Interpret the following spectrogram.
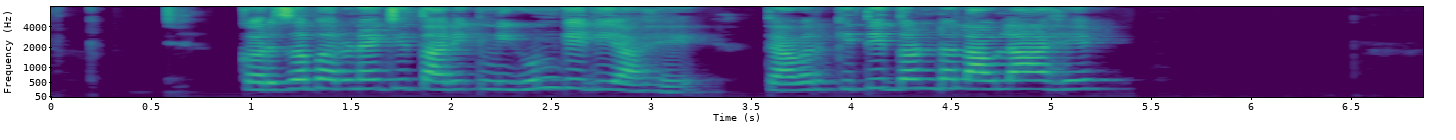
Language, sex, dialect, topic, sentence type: Marathi, female, Standard Marathi, banking, question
